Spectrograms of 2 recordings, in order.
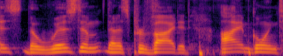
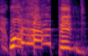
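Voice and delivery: mock high whine, much higher; whiny bewildered voice; 13 semitones higher than usual. Stubborn advice-seeker asks pastor after the crash, mock high whine. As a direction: squeak it out like a clueless victim. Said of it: "they go back to you and say".

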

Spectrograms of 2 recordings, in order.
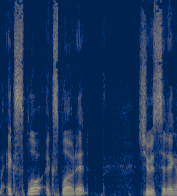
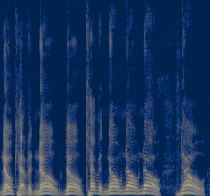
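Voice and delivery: high-pitched mock yell of a curling skip; imitated yelling; 8 semitones higher than usual. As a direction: imitate yelling at a teammate, pitch climbing with each repeat. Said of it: "was being yelled at by".

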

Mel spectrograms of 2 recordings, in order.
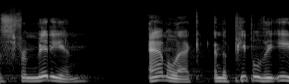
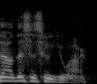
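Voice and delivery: soft, lower, tender reassurance; gentle affirmation; 6 semitones lower, 5 dB quieter, faster than usual. Acted. God calling Gideon who he is, softly and warmly. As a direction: say it like a father blessing a child.

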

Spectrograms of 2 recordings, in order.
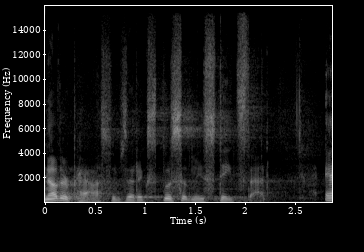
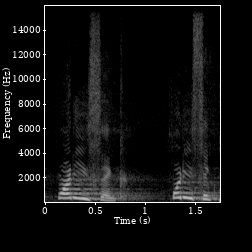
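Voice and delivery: squeaky question; 5 dB louder, faster than usual. Real, not acted. Playful question to congregation.

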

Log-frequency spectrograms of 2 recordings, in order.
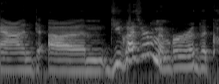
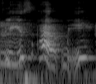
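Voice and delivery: laughing; 5 semitones higher than usual. Pretend. Voicing the gerbil, laughing.

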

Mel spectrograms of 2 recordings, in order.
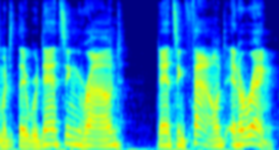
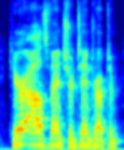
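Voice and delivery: plain reading voice

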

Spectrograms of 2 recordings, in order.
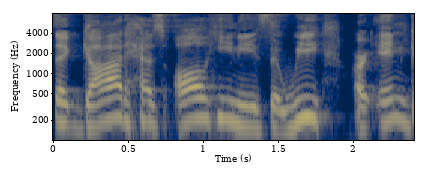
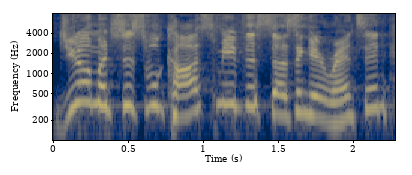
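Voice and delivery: whiny protest; 9 semitones higher, faster than usual. Retold or imitated. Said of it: "And I was like".

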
